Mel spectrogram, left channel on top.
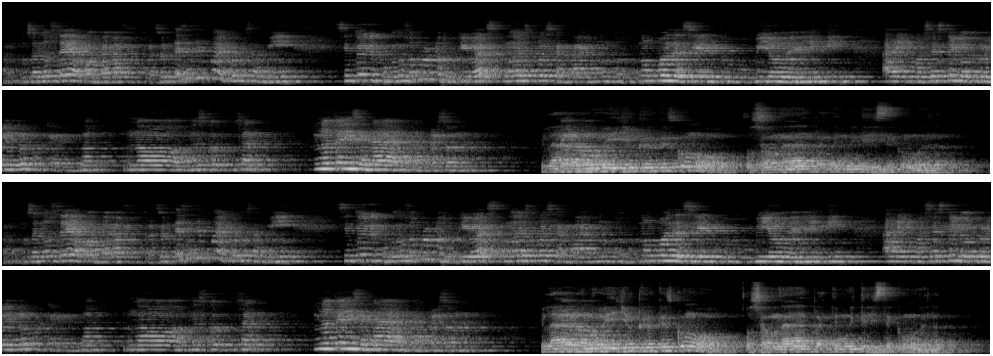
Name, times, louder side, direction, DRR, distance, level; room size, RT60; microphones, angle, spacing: voice 1, 0.0-12.5 13.0-14.6 15.5-15.9, left 1 dB, 40° left, -7 dB, 1.1 m, -28 dB
voice 2, 15.3-17.1 17.3-19.3, right 1 dB, 80° right, 1 dB, 0.5 m, -23 dB
3.4 x 3.4 x 2.6 m, 1.4 s
head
